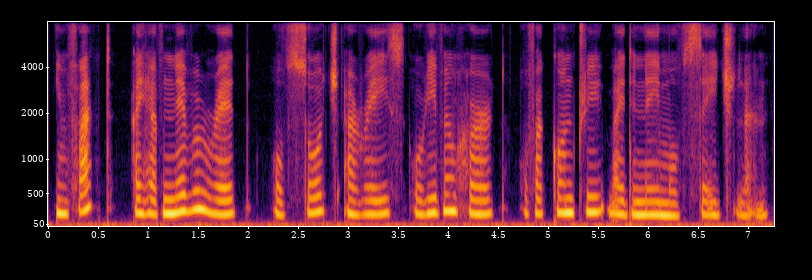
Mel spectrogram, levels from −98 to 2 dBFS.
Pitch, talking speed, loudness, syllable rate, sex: 210 Hz, 175 wpm, -16 LUFS, 4.1 syllables/s, female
